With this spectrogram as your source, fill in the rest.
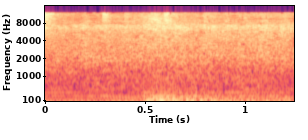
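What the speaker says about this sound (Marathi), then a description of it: "पूर्व विदर्भात वादळी वाऱ्यासह जोरदार पावसाची हजेरी।" Heavy rain roars steadily as a gusty wind rises, swelling into a low rumbling surge partway through, with no voices.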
